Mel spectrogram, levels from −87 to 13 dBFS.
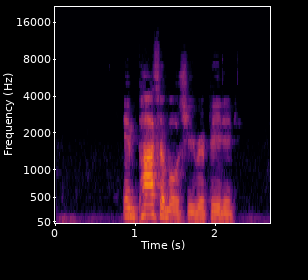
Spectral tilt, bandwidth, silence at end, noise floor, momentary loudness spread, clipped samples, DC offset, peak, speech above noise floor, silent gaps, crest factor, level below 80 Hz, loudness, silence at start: -6.5 dB/octave; 11.5 kHz; 0.45 s; -62 dBFS; 13 LU; under 0.1%; under 0.1%; -2 dBFS; 41 dB; none; 22 dB; -48 dBFS; -22 LUFS; 0.85 s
